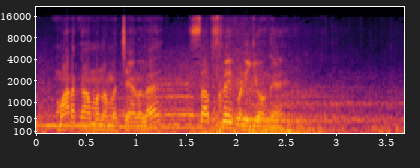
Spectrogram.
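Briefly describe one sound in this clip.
A motorcycle engine revs loudly.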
